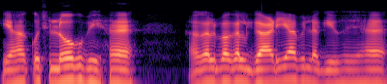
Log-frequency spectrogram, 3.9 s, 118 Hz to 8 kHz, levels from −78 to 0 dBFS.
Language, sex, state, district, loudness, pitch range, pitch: Hindi, male, Jharkhand, Palamu, -18 LUFS, 125-135 Hz, 130 Hz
